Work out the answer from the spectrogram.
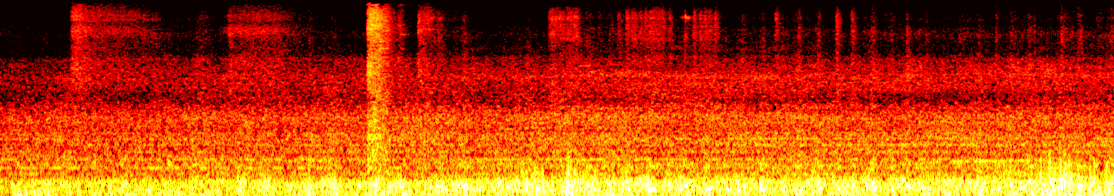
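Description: Passenger train pulling out of a station and gathering speed, heard from aboard: a steady low rumble of wheels and running gear that grows slightly louder, with a single sharp clank about four seconds in.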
